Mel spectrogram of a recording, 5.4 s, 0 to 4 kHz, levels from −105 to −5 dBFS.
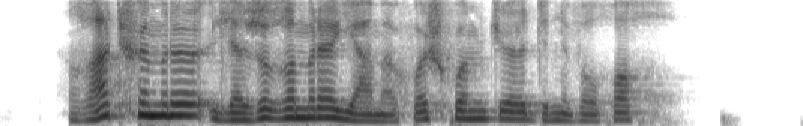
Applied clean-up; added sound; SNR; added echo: none; none; none; none.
